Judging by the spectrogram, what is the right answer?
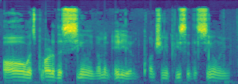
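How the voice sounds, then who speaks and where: A man's voice: fairly low pitch, fairly even intonation, rapid-fire, darkish tone, no echo, low-quality recording. A young man chatting casually and rambling in slang while streaming a game from home. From United States. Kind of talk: casual chat while playing.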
